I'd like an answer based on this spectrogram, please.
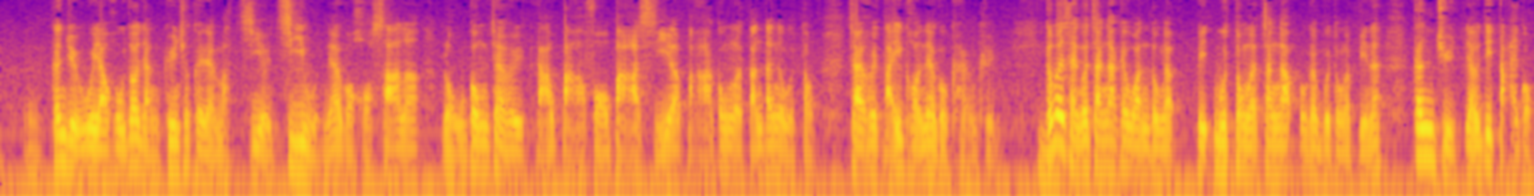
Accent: China; 我哋中國人咧經歷咗80年代咧

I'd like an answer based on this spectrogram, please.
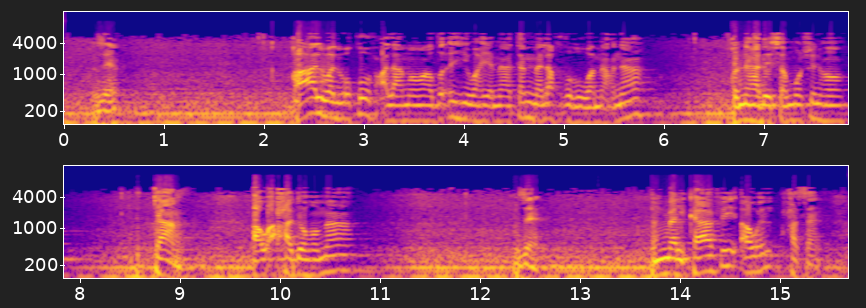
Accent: Qatif, Eastern Province, Saudi Arabia; الذين مو عندنا في القطيف ناس يقولوا صراط الذين

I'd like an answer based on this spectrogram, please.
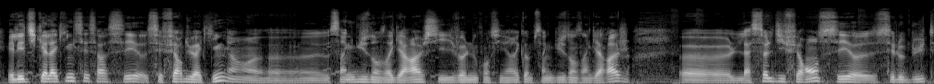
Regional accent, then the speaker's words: Maubeuge, Hauts-de-France, France; Je viens de Maubeuge.

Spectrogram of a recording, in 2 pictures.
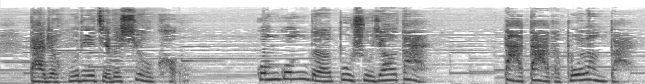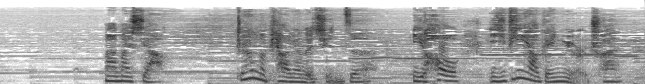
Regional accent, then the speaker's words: Huanggang, Hubei, China; now in Nanjing, China; 来自湖北黄冈。我在南京大学，距离我的家乡600公里。

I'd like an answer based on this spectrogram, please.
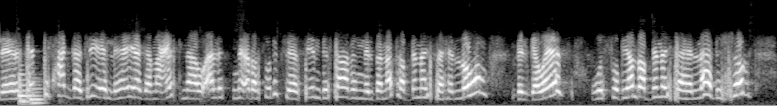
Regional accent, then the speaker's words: Alexandria, Alexandria Governorate, Egypt; من اسكندرية.

